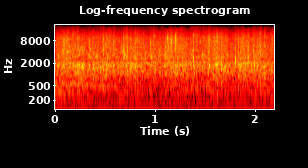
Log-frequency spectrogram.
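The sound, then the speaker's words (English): Church audience giving a loud clap offering: dense, continuous applause that runs steadily from start to end. “Give the Lord the biggest clap offering, everybody.”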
